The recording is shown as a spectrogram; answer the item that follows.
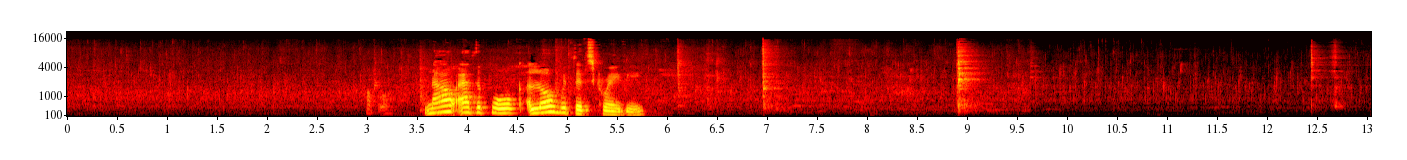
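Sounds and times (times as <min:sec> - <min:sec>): faint sizzling and crackling: 0:00.0 - 0:13.0
spatula clinking against pot: 0:12.4 - 0:12.9.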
